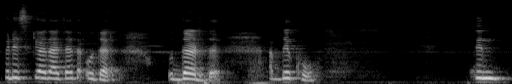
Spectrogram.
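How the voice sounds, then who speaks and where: A woman's voice: high-pitched, animated, slow, a little mellow. A young woman teaching ayurveda through playful mnemonic stories, repeating and correcting herself as she goes. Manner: playful storytelling with repetition and self-corrections. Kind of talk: mnemonic lesson explanation.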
